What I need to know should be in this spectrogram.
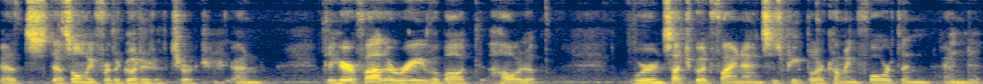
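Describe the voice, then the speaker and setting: A man speaks at a moderate pace in a monotone, flat intonation, his tone dark, mellow and somewhat breathy. Long, frequent pauses break up his speech, and audible room echo surrounds it. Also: medium pitch for a man. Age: 80s+. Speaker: longtime parishioner interviewee. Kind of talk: oral history interview. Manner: halting, many repetitions and fillers.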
